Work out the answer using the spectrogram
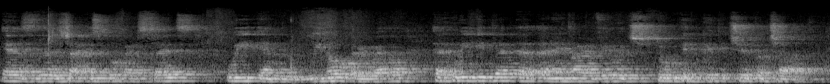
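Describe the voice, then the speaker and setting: A man's voice: a little high, flat delivery, unhurried, few pauses, mellow, slight background noise. A man speaking at a conference, hesitant with many fillers. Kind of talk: panel statement. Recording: echoey hall from far off.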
